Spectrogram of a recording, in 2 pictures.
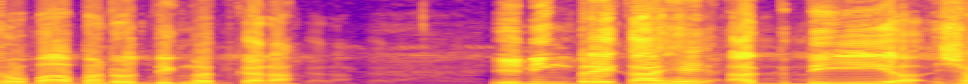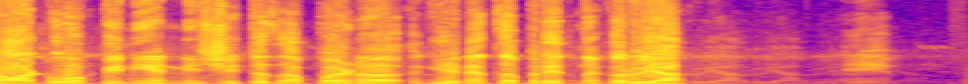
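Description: A man speaks loudly into a microphone, heard through loudspeakers.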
